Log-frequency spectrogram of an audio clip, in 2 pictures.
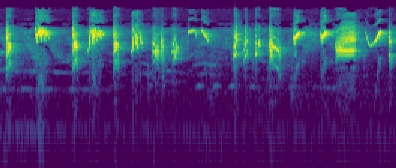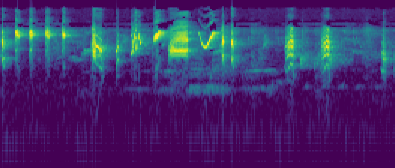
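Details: Long-tailed shrike full-isian song, played to excite and lure young birds. A dense, varied stream of chattering, rasping notes, clicks and slurred whistles runs without pause for ten seconds.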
